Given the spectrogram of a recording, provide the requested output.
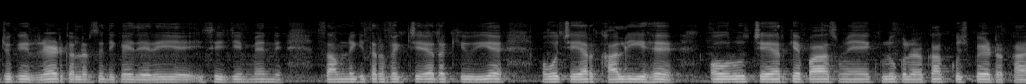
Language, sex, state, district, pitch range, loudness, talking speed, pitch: Hindi, male, Uttar Pradesh, Jyotiba Phule Nagar, 120-125 Hz, -23 LUFS, 230 wpm, 120 Hz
